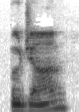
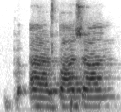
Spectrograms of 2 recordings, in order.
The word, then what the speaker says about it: Bhajan: Bujan, I think. Is that what you said? Yeah, it's said a couple different ways. Bhajan.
